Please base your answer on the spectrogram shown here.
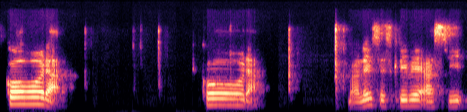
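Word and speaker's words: コーラ: Eso en japonés es kora.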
